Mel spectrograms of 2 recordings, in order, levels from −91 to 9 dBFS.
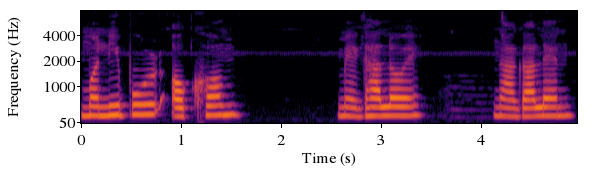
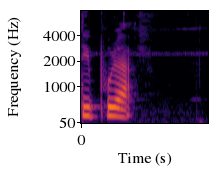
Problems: none marked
